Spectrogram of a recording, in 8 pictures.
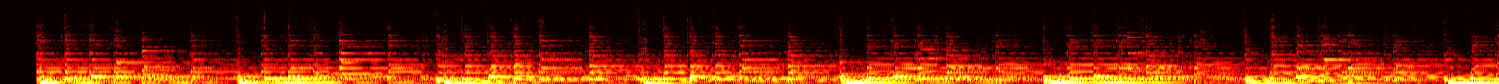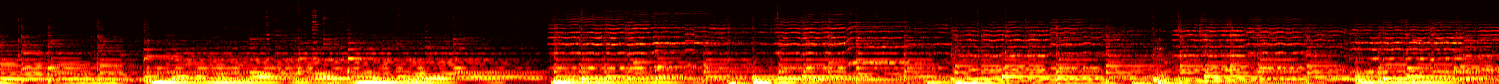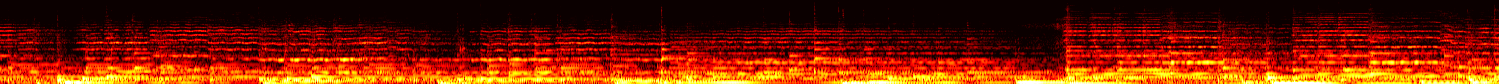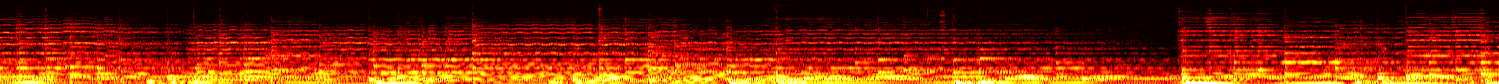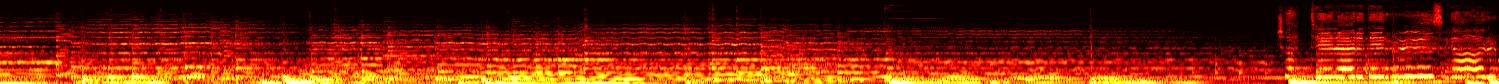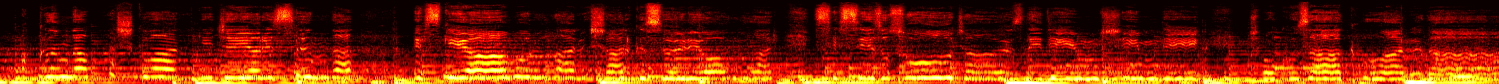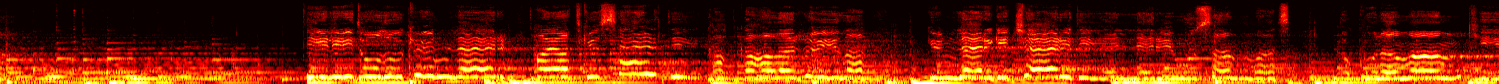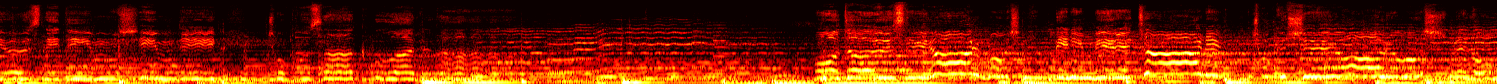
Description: SÖZLÜ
